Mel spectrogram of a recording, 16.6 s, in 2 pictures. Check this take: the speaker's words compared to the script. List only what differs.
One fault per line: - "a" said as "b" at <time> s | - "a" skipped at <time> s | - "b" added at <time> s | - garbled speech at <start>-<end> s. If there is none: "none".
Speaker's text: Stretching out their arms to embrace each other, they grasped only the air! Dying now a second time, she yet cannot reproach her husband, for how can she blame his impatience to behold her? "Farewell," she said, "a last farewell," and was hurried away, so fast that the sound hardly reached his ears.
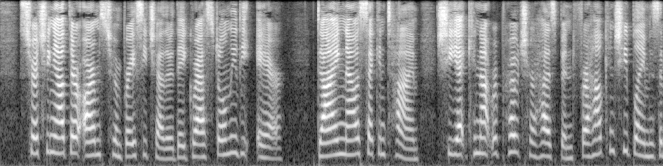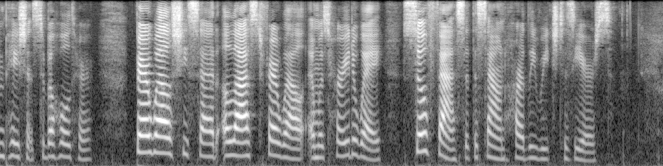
none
